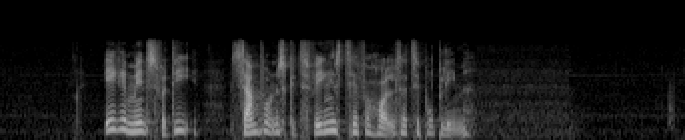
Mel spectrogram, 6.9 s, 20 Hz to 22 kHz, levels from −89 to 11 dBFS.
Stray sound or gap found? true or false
false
